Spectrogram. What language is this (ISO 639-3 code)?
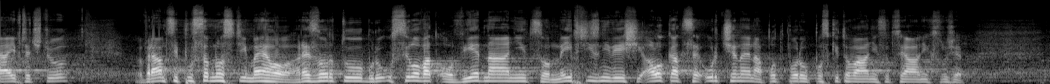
ces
